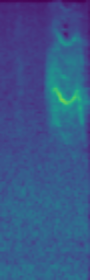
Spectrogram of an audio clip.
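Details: Great horned owl owlets on a hilltop grove at Stow Lake, Golden Gate Park, San Francisco, on a spring or summer evening: one loud, harsh, hissing screech lasting about a third of a second, flat to slightly falling, over quiet background.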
